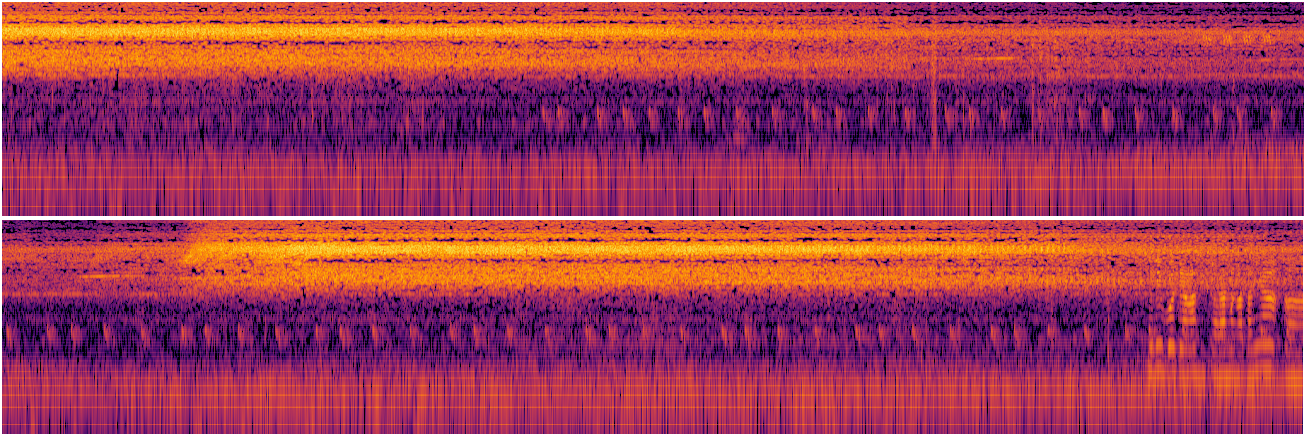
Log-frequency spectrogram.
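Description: A loud, steady, high-pitched insect chorus that fades away over several seconds, then cuts back in sharply about two-thirds of the way through. Underneath it, a fainter, lower animal call pulses about three times a second.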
